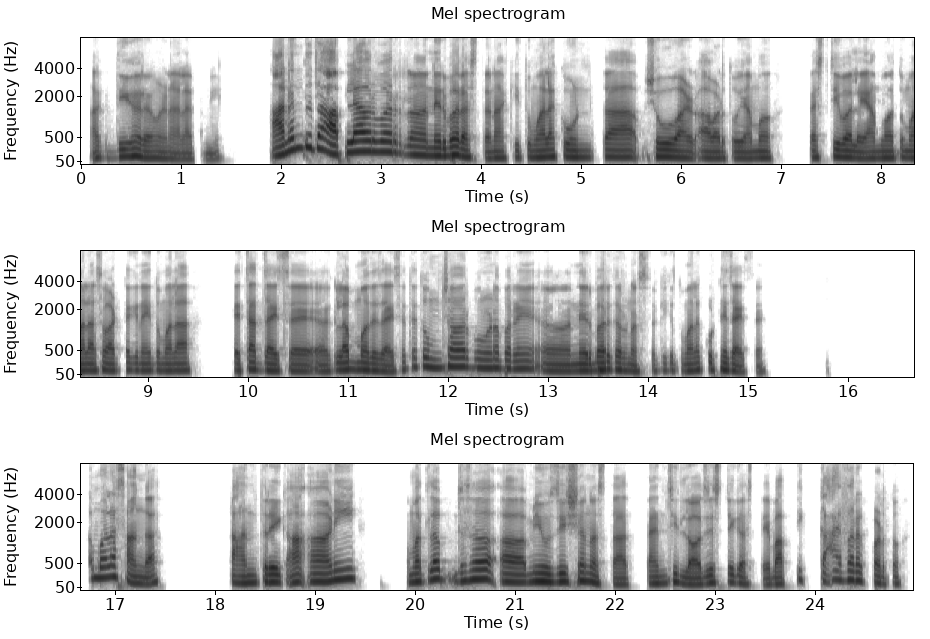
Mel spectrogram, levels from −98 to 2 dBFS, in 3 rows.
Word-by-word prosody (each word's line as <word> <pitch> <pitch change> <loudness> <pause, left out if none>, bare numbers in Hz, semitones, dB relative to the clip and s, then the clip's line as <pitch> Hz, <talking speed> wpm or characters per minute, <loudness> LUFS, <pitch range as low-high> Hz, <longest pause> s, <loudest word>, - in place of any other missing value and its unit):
अगदी 105 +4 -3
खरं 115 -6 +2
म्हणालात 90 -3 -4
तुम्ही. 85 +1 -14 0.6
आनंद 240 - +4
तर - - +5
आपल्याबरोबर 205 +3 +5 0.3
निर्भर 140 +1 +5
असतं 110 -4 -1
ना 105 0 -1
की 110 - -7
तुम्हाला 115 +2 +2
कोणता 115 +1 -1 0.3
शो 125 - 0
आवडतो, 105 -1 -1
या 100 -1 -1
मग 105 +1 -1 0.4
फेस्टिव्हल 110 0 0
आहे, 100 - +1
या 100 +1 -1
मग 105 0 +1
तुम्हाला 110 0 -1
असं 110 +2 -2
वाटतं 110 +2 -3
की 115 - -5
नाही 110 0 -2
तुम्हाला 110 0 -1 0.4
त्याच्यात 115 +3 -1
जायचंय, 105 -2 0
अ, - - -2
क्लब 120 0 +2
मध्ये 115 -2 +2
जायचंय 105 +4 -3
ते 165 - -4
तुमच्यावर 170 +1 +1
पूर्णपणे 145 -2 -1
अ, 105 -4 -2
निर्भर 110 +3 +2
करून 110 -3 -1
असतं 100 +1 -9
की 115 - -12
तुम्हाला 110 0 -4
कुठे 120 0 -2
जायचंय? 90 -6 -4 1.6
मला 205 +2 +2
सांगा 115 - 0 0.8
तांत्रिक 125 +2 +1
अ, 135 +2 +2 0.2
आणि 175 +6 +3 0.6
मतलब 175 +7 +1
जसं 180 +4 +4
अ, 135 -1 +4
म्युझिशियन 140 +1 +3
असतात, 100 -5 -2 0.2
त्यांची 115 +2 -2
लॉजिस्टिक 120 +6 -1
असते 100 -3 -6
बाबतीत 105 - -4 0.2
काय 170 0 -4
फरक 160 -3 +1
पडतो? 110 -2 -4
115 Hz, 145 wpm, -23 LUFS, 105-140 Hz, 1.6 s, तर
